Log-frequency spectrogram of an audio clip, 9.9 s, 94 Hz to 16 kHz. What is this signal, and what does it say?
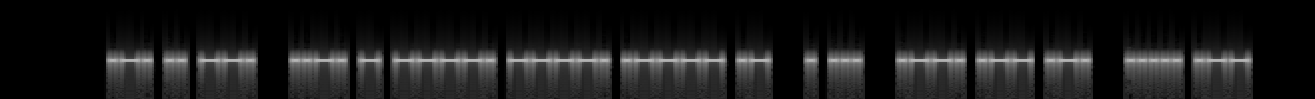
Morse code, heard as a keyed tone, about 28 wpm, 700 Hz. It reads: RIG FT991A ES PWR 5W
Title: Practice QSO - Exchange 2 - Info - 28wpm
